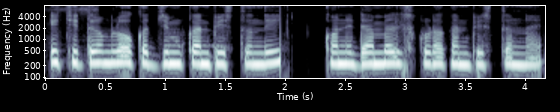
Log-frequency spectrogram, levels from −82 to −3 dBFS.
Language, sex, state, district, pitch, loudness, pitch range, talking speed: Telugu, female, Telangana, Mahabubabad, 230 Hz, -15 LUFS, 220-235 Hz, 130 wpm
